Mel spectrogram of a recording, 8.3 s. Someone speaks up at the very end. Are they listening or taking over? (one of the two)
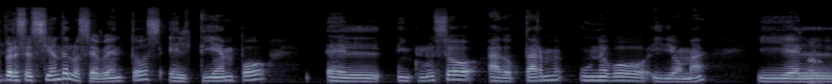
listening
